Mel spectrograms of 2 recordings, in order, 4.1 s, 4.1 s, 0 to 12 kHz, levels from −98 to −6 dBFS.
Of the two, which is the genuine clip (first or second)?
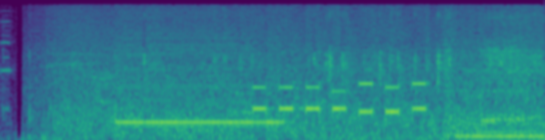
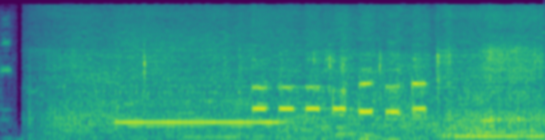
first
